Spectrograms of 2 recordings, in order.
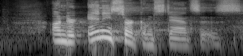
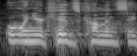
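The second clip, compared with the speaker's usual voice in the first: usual speaking voice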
